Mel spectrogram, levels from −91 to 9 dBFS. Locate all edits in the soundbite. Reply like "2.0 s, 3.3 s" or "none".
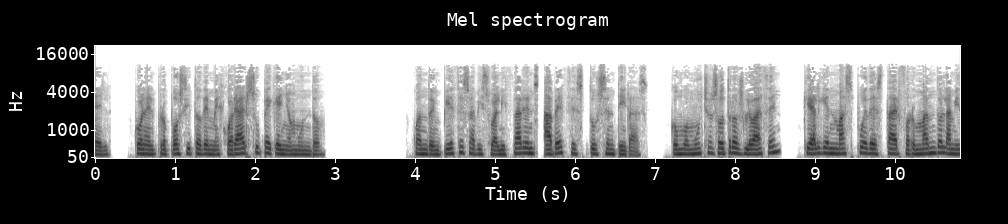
5.5 s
